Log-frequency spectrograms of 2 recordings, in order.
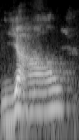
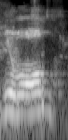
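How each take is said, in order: First: It is said as one contracted syllable. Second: It is said as two full separate words. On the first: The speaker calls it right. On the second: The speaker calls it wrong.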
